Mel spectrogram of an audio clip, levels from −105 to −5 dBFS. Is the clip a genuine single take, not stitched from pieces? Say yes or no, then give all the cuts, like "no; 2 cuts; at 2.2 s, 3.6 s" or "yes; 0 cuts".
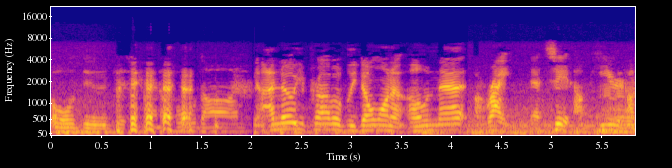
no; 2 cuts; at 2.1 s, 4.2 s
